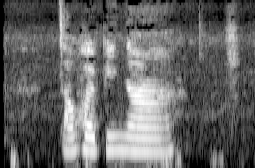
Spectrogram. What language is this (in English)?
Cantonese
